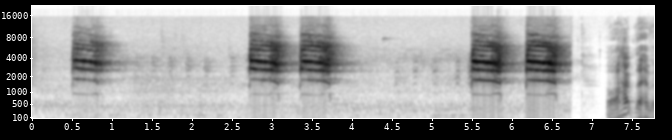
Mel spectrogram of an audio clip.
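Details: A Blue Jay recorded in Hammond Hill State Forest, Tompkins, New York, in 2014 gives harsh, squawky jay calls, five in about six seconds, some in close pairs, over a low background hum; a brief different sound ends it.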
